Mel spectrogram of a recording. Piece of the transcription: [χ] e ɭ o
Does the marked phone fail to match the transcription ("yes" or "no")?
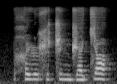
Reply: no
